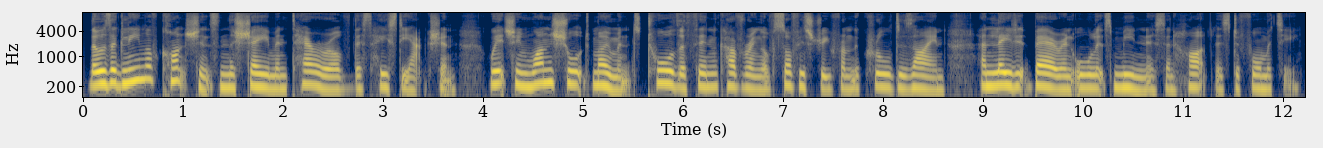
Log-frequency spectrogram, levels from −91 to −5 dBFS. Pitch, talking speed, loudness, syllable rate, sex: 200 Hz, 200 wpm, -20 LUFS, 5.3 syllables/s, female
